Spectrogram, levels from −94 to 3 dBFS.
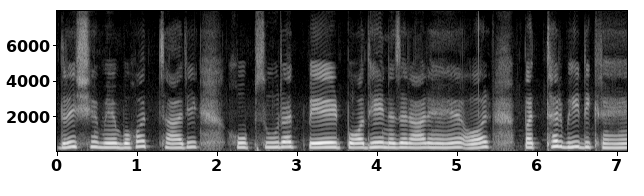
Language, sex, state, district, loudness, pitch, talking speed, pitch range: Hindi, female, Jharkhand, Palamu, -15 LUFS, 250 Hz, 145 wpm, 240-270 Hz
